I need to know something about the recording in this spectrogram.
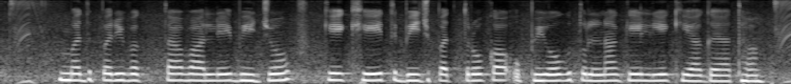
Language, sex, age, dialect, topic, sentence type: Hindi, female, 25-30, Kanauji Braj Bhasha, agriculture, statement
